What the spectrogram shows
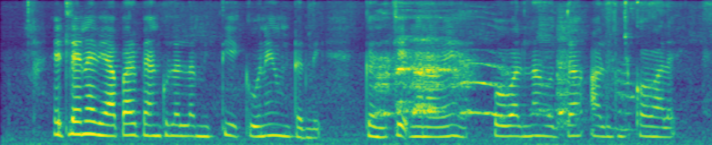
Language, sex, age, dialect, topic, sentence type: Telugu, female, 18-24, Telangana, banking, statement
